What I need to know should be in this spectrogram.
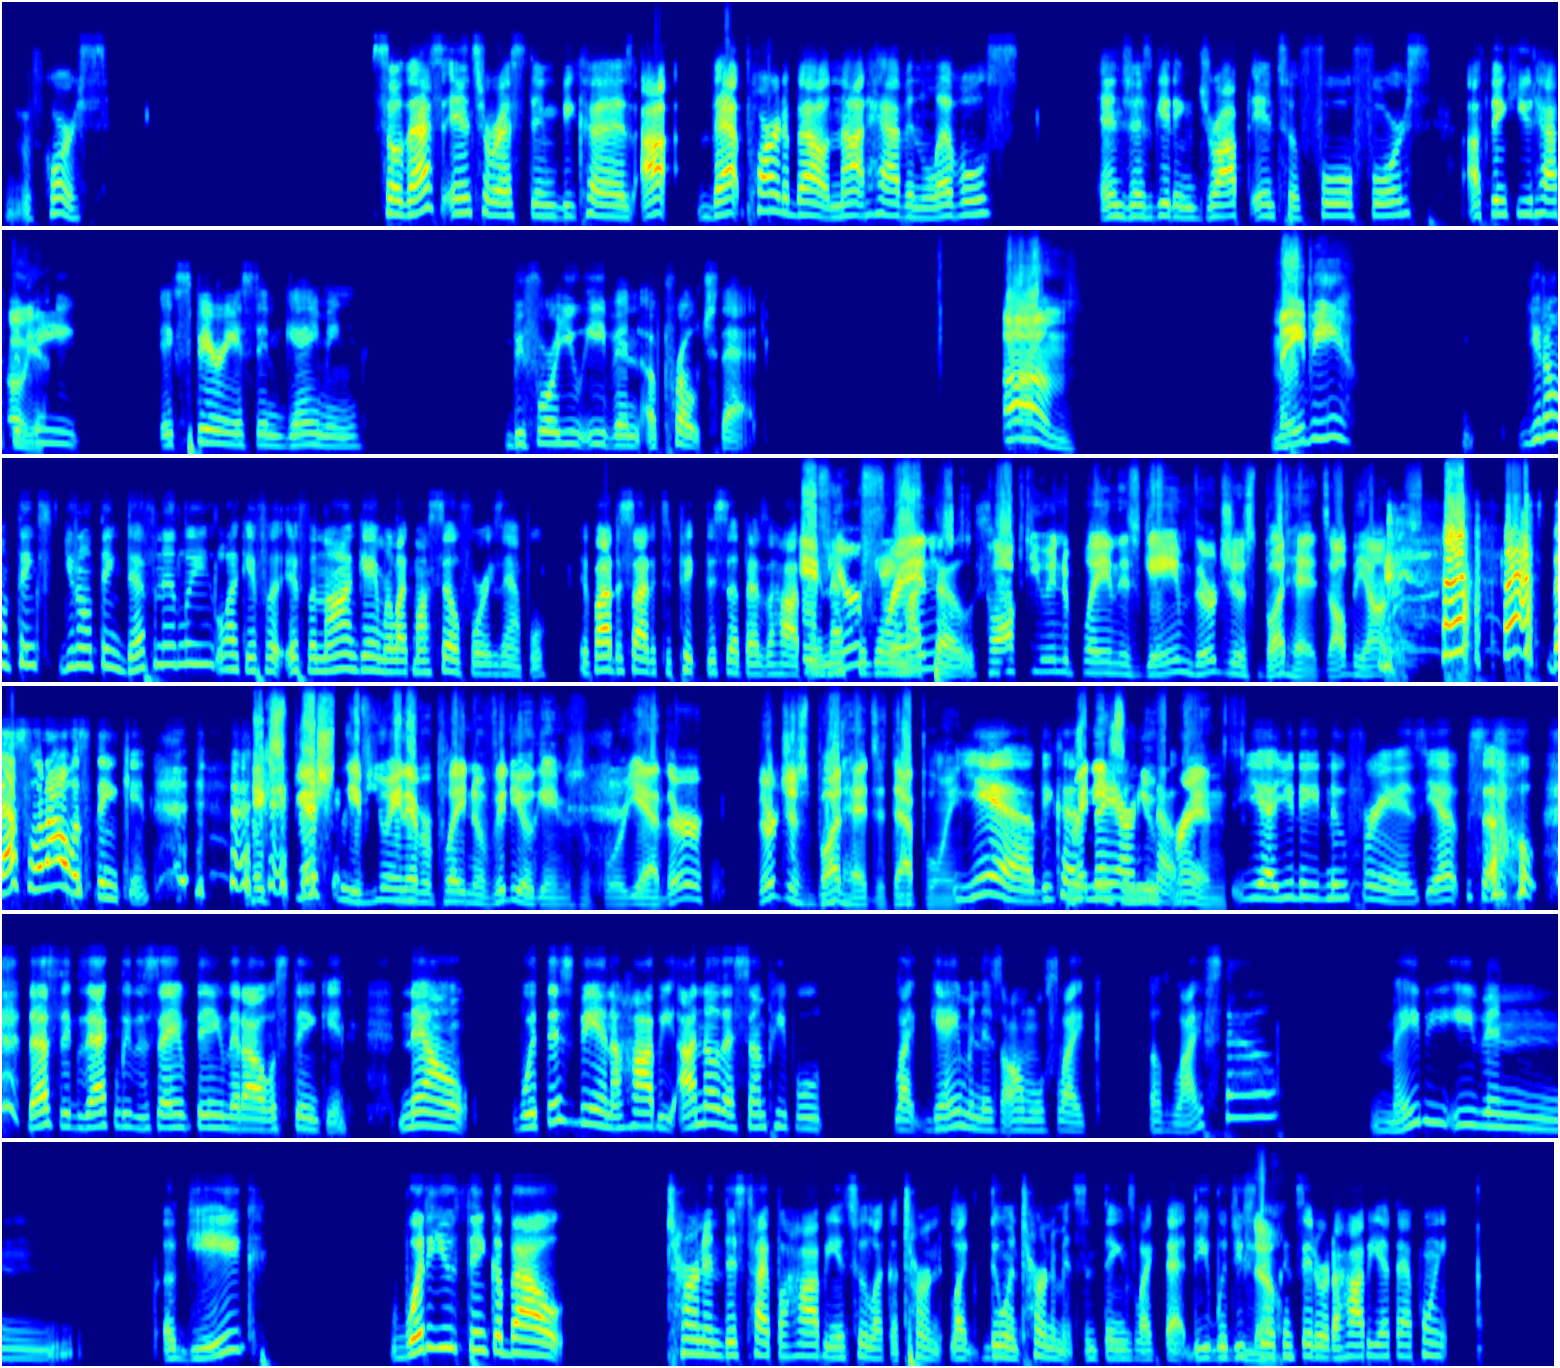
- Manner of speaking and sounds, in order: tapping; laugh; laugh; laughing while speaking: "So"; drawn out: "even"
- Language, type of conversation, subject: English, unstructured, What hobby would help me smile more often?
